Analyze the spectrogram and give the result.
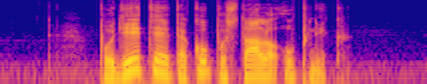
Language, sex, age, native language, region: Slovenian, male, 30-49, Slovenian, Central Slovenia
